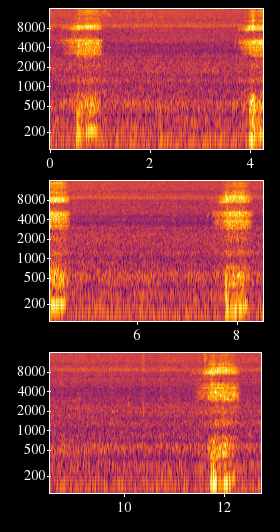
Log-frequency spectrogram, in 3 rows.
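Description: Four rhythmic snores, one every four seconds or so, about 16 breaths a minute; ordinary snoring in a sleeping cat.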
